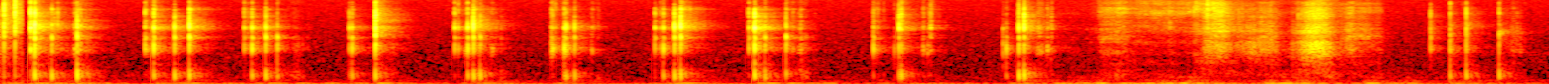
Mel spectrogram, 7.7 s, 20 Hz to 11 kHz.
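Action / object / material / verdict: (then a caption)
tap / closed beech-wood powder compact / wood / none. Long acrylic nails tap the top of a closed, hollow, square unfinished beech-wood powder compact in quick, irregular bursts. Each tap is a dry, bright click centered around 3.5 kHz that dies away almost instantly. Near the end, a softer scratching texture blends in, with a faint low hum underneath throughout.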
